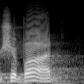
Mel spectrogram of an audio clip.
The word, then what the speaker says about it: Shabbat: The word Shabbat is how you say the Hebrew word in the Sephardic Jewish accent. You'll hear it also pronounced as Shabbos in the Ashkenazi Jewish accent.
